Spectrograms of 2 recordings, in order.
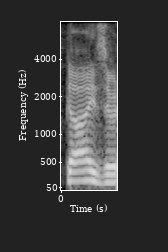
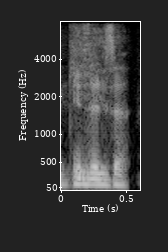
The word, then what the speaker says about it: geyser: It's geyser in American pronunciation, isn't it? Yes. Yeah. I say geezer. Is it different?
